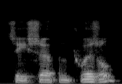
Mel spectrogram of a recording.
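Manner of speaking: ordinary delivery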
